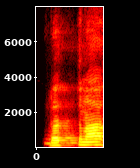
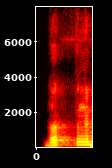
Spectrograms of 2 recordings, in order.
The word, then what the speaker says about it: रत्न: रत्ना कहाँ है यहाँ पे, रत्न भी नहीं, रत्न, रत्न, रत्न धातमम। इसमें संस्कृत वाले भी बहुत ज्यादा, या तो रत्ना कर देंगे, या रत्ना, रत्ना धातमम, आ को बड़ा कर देंगे, रत्न धा, न के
